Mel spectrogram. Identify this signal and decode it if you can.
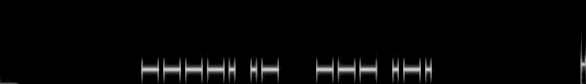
Morse code, heard as a keyed tone, about 22 wpm, 700 Hz. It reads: 9A OR
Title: Field Day Exchanges Encore - 22wpm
